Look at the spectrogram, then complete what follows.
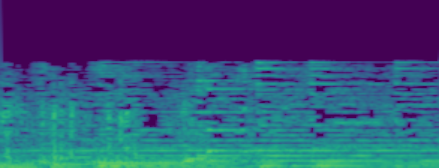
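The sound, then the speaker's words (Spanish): Hoofbeats of a horse galloping away into the hills pound in a quick, steady rhythm, fairly loud and unbroken throughout, with no voices. “cogió el primer caballo que pilló y se lanzó al monte”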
